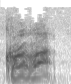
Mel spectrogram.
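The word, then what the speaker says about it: cravate: But in French, it is pronounced cravat. The cravat.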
